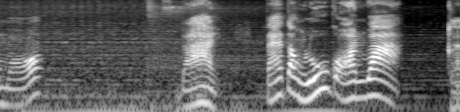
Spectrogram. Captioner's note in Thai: none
